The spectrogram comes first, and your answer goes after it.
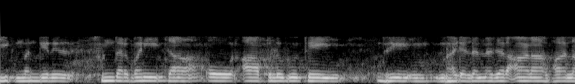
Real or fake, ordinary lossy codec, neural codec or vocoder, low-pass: fake; none; codec, 16 kHz, 4 kbps, FunCodec, trained on LibriTTS, 50 frames a second; 3.6 kHz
